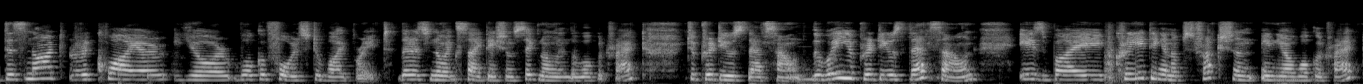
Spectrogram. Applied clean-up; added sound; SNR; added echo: neural separator model SepFormer DNS4.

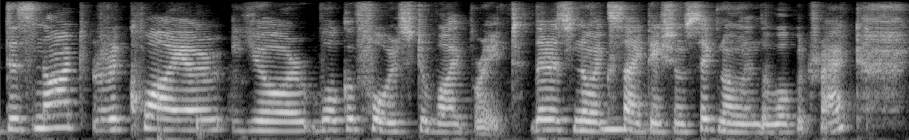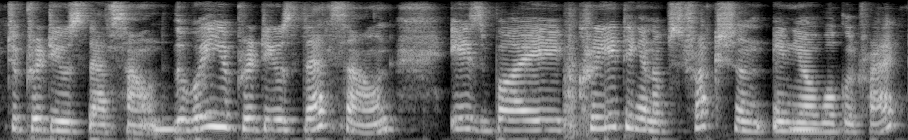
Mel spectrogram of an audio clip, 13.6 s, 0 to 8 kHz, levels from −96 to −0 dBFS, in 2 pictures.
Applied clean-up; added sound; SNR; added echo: none; Brass instrument; 7 dB; reverberation time 0.2 s.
